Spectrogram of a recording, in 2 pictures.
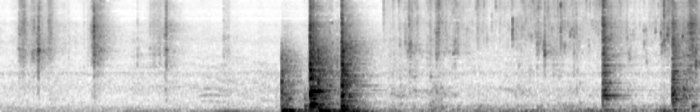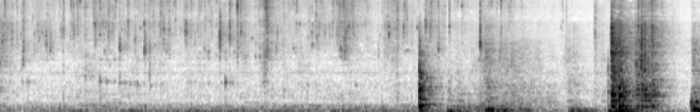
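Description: Kitchen tap running into a stainless-steel sink as an onion and a knife are rinsed under the stream, with several louder splashing bursts.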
